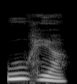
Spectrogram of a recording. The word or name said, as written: ಊಹ್ಯ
